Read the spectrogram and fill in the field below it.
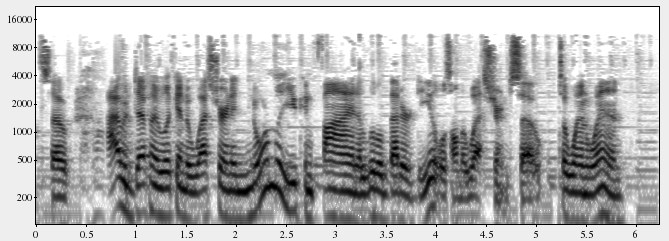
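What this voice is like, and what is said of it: Southern US (Tennessee) accent. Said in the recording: “your southern accent. ... That's the Tennessee accent.”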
